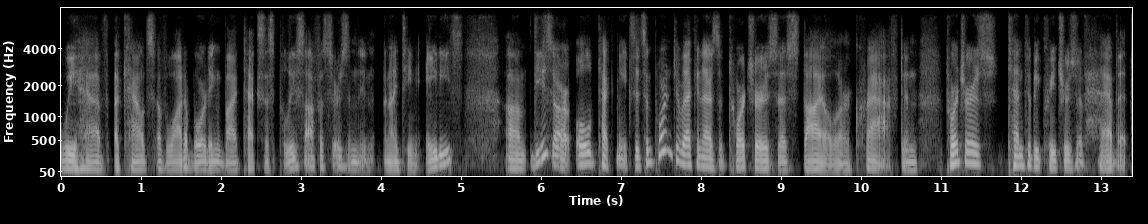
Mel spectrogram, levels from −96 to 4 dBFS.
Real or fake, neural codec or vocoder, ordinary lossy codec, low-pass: fake; codec, 16 kHz, 1.1 kbps, Voila-Tokenizer; Opus, 24 kbps; 7.2 kHz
